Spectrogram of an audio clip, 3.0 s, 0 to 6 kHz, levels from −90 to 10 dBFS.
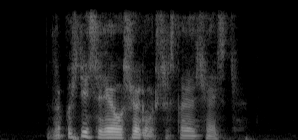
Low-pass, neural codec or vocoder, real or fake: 5.4 kHz; codec, 32 kHz, 1.9 kbps, SNAC; fake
